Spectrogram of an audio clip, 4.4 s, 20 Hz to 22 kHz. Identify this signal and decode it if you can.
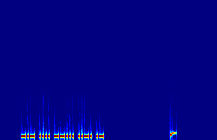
Morse code, heard as a keyed tone, about 40 wpm, 700 Hz. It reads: KH7FA
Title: USA Call Signs - 5 Characters - 6x Character Spacing - 40wpm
